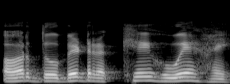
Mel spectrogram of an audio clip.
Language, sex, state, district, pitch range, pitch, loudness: Hindi, male, Uttar Pradesh, Lucknow, 145-175 Hz, 155 Hz, -17 LUFS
